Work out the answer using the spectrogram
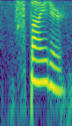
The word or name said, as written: Spiderman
